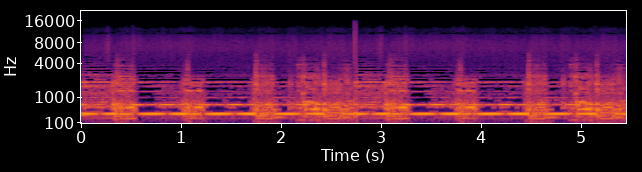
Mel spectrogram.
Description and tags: Guitar chord randomly quantize
120, bpm, gtr, guitar, loop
